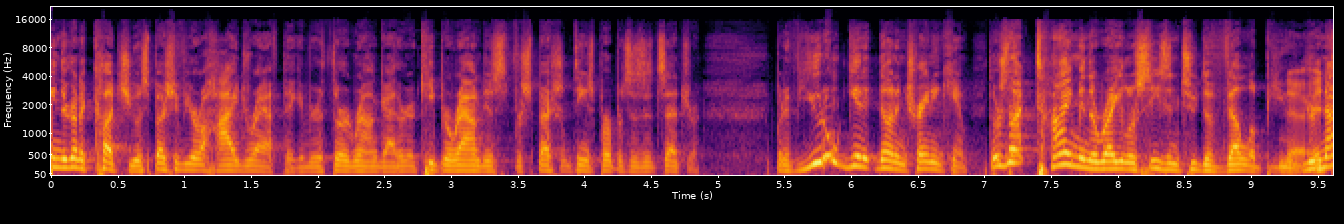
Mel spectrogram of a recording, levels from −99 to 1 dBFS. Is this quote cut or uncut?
uncut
